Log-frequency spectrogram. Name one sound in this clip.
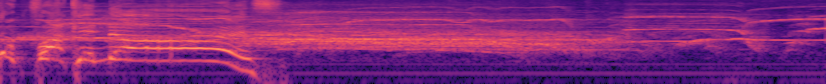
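A crowd cheers and shouts in a large hall.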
